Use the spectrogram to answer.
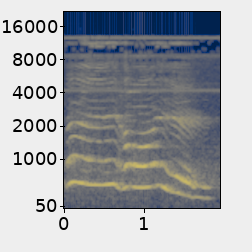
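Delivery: very high, drawn-out hello; delighted greeting. Real, not acted. Streamer welcoming an arrival in the chat, delighted greeting. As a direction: sing out a long, high greeting.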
